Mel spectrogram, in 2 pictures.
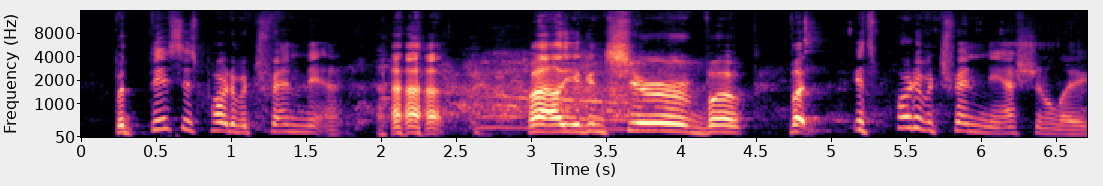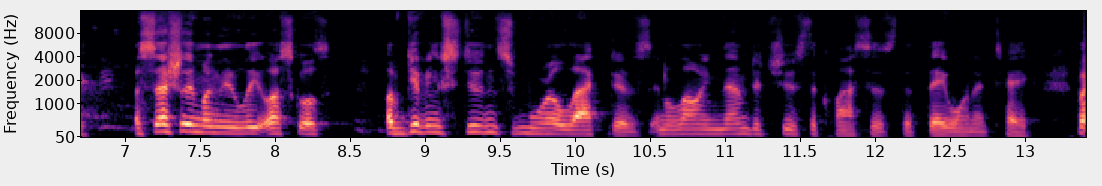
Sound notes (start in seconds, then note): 1.0 audience laughs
